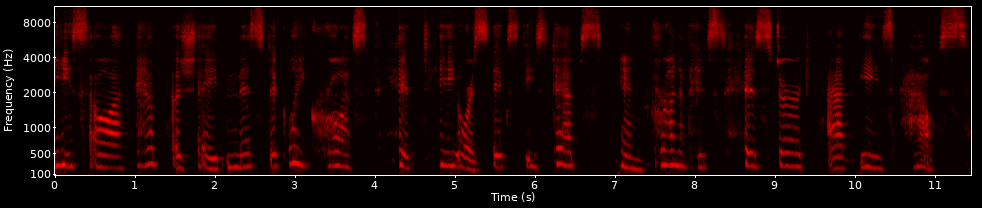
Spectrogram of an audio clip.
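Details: Woman reading a passage aloud, with the rarer abductor type in which her vocal cords stay open; she reports frequent breathiness, and the type makes sounds weak and breathy; abductor spasmodic dysphonia.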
